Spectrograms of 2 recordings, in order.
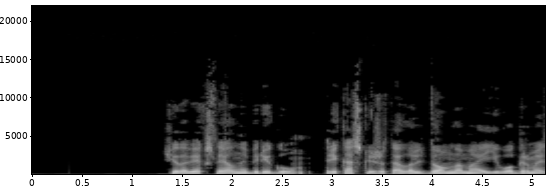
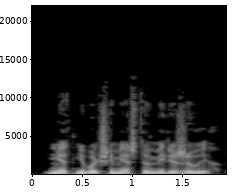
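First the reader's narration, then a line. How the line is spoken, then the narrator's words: Angry reply. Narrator (Russian): зло ответили карие глаза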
